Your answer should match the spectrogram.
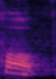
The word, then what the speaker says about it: hope: Here, we are not pronouncing the E sound. Here, how the E sound end, although it is not pronounced, it is affecting the vowel sound before it. So, it makes it longer.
